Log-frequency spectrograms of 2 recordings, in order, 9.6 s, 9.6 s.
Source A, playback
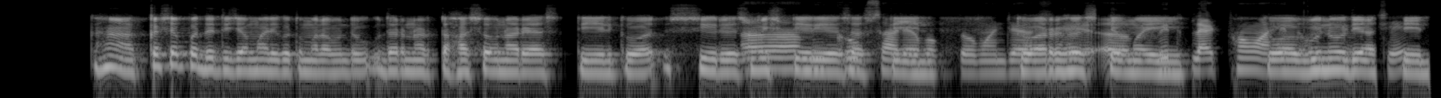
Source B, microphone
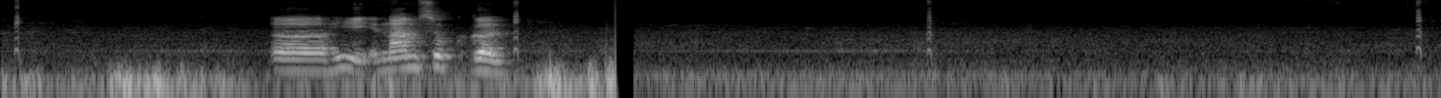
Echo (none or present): none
